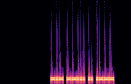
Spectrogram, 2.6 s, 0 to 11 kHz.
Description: Morse code, heard as a keyed tone, about 44 wpm, 700 Hz. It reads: K7IJ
